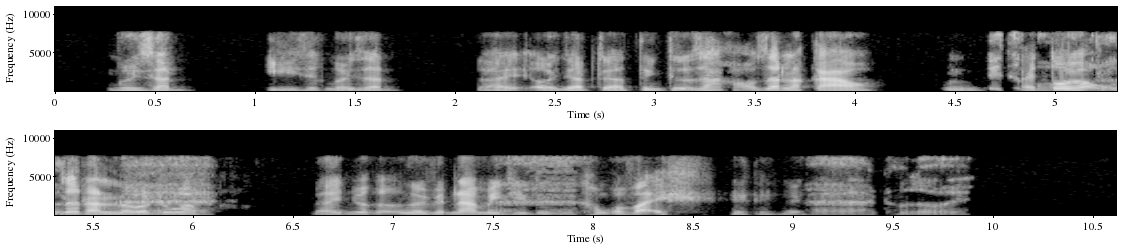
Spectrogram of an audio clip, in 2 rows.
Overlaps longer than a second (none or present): present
